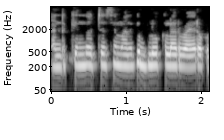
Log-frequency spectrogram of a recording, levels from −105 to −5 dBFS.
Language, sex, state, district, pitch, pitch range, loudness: Telugu, female, Andhra Pradesh, Visakhapatnam, 220 Hz, 205-225 Hz, -23 LUFS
